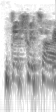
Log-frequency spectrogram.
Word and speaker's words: Dechwita: Suzu D1, which is the, I never say this right. Help me. How do I say it? Tewicha. – Dechwita. – There we go.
